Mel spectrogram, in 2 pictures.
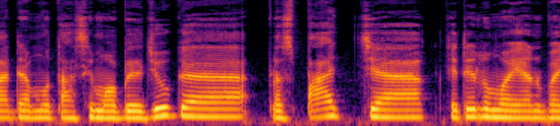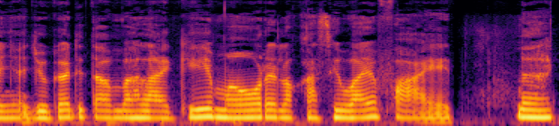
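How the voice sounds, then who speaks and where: A woman vlogger with a hoarse, congested voice from a cold, chatting with viewers as friends and steadily reading out figures. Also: on the low side, no room sound. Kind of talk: casual budgeting vlog talk.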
